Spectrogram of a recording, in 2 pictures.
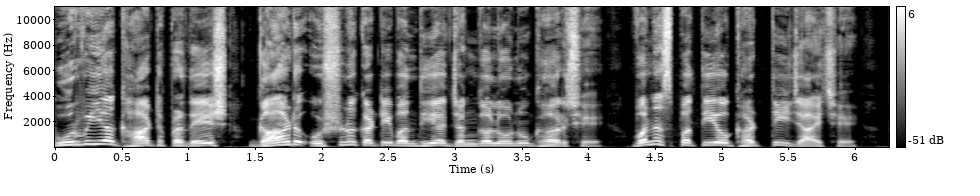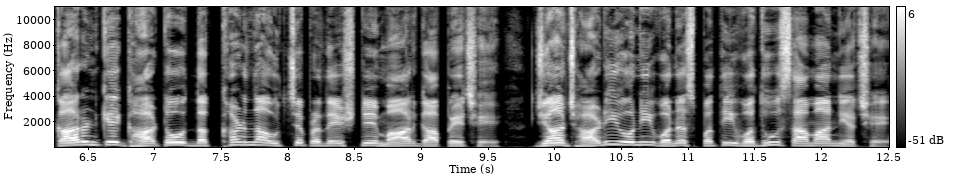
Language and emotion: Gujarati, neutral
